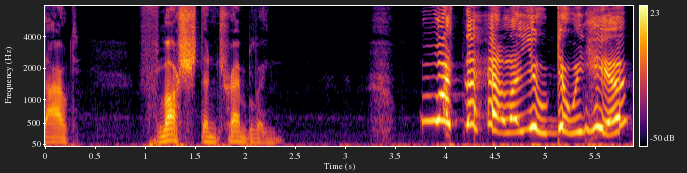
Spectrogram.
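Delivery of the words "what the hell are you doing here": very high, loud crying shout; angry tearful cry. Acted. Marie cries angrily at the suitor outside her house. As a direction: scream it through angry tears. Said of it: "she cried".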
